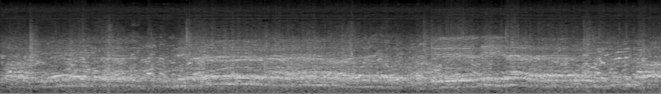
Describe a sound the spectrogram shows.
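Women weep and wail loudly.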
